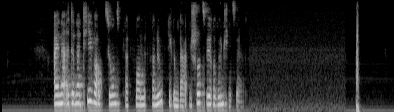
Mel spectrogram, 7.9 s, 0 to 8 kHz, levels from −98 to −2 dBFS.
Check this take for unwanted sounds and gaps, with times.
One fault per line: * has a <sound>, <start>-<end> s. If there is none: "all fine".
all fine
